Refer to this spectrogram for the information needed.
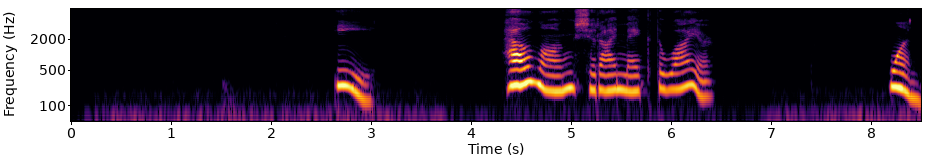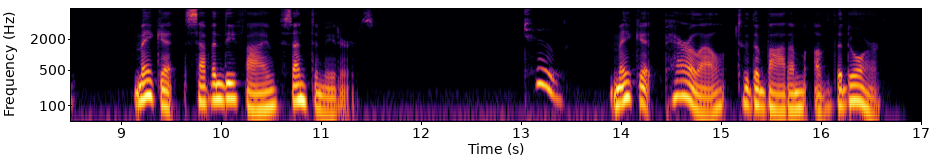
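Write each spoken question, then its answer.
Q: How long should I make the wire?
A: 1: Make it 75 centimeters.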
